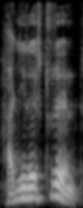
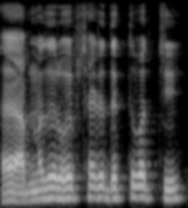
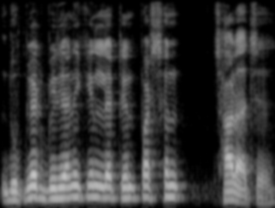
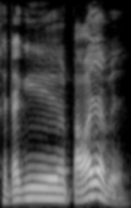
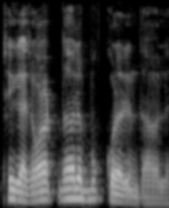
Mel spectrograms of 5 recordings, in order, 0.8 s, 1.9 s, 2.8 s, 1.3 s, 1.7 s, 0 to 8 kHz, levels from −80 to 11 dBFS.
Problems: none marked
